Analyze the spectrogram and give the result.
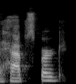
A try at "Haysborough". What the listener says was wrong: Oh, you're close. You don't pronounce the P at all. It's Haysborough.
